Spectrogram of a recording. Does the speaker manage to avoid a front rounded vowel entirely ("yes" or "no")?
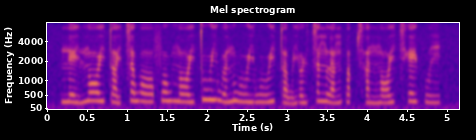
yes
